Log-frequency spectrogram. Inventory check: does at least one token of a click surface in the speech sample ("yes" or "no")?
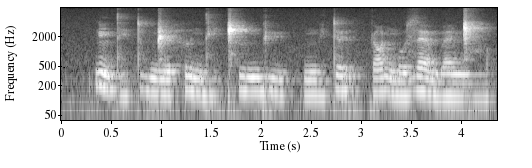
yes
